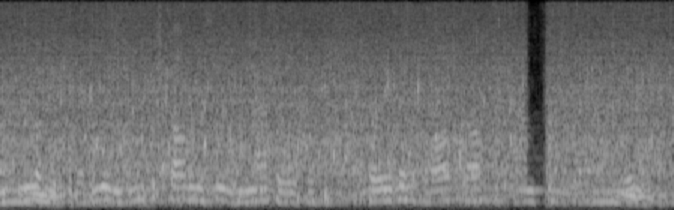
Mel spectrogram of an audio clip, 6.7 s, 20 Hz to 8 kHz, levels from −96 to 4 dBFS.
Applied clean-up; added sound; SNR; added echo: none; Stream; -2 dB; none.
